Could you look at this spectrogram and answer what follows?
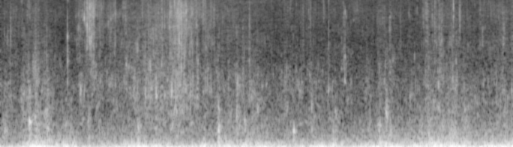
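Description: Wind buffeting the microphone on an open boat at sea, a steady low rumble, with scattered light clicks and knocks.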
